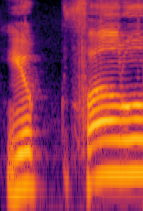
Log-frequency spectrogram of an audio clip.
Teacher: یکفر را پیش کی وجہ سے پر پڑھا جائے گا۔ بہا ہا الف مدہ ہے، ایک الف کی مقدار کے برابر کھینچ کر پڑھیں گے۔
